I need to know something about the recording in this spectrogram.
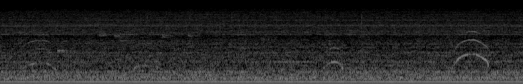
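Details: Newborn Ragdoll kittens in a central Kansas home cattery produce faint, scattered squeaks, then one clearer rising-and-falling mew near the end, over a constant low hum.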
